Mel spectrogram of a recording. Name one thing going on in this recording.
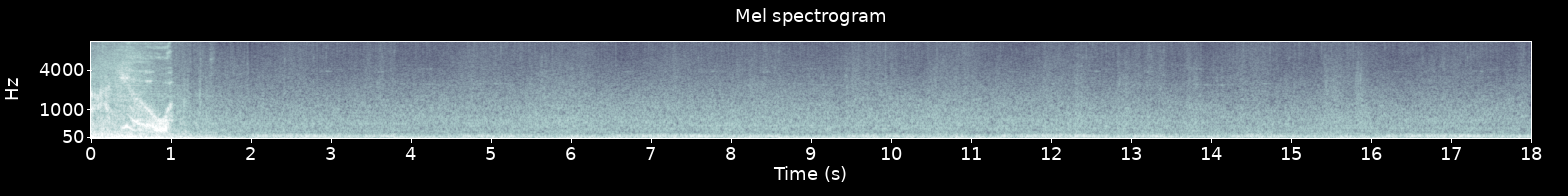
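A low, steady electric hum with faint crackles goes on.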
